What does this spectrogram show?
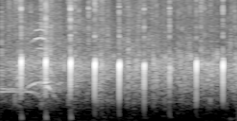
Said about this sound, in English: So if you guys here in person would you put your hands together and welcome in our online family?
